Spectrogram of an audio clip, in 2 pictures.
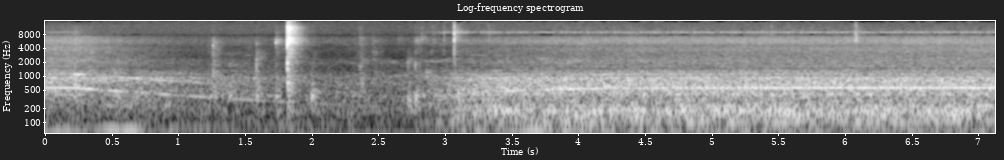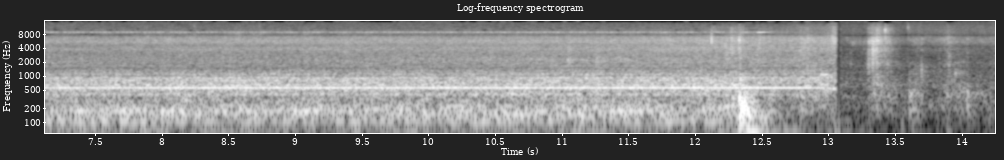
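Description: Milling machine spindle motor winding down with a falling whine, then started again about three seconds in, its whine rising to speed and running steadily until it stops shortly before the end. A sharp click comes a couple of seconds in.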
